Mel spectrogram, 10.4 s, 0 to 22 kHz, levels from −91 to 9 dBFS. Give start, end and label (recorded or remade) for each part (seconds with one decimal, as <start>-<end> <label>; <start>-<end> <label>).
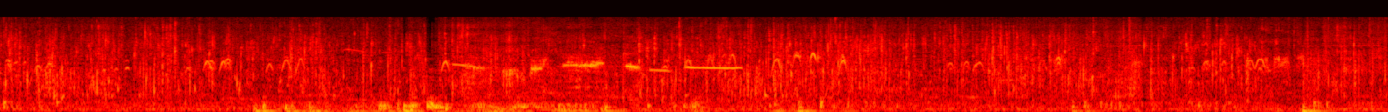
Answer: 0.0-3.5 recorded; 3.5-4.8 remade; 4.8-8.3 recorded; 8.3-8.8 remade; 8.8-9.5 recorded; 9.5-10.4 remade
